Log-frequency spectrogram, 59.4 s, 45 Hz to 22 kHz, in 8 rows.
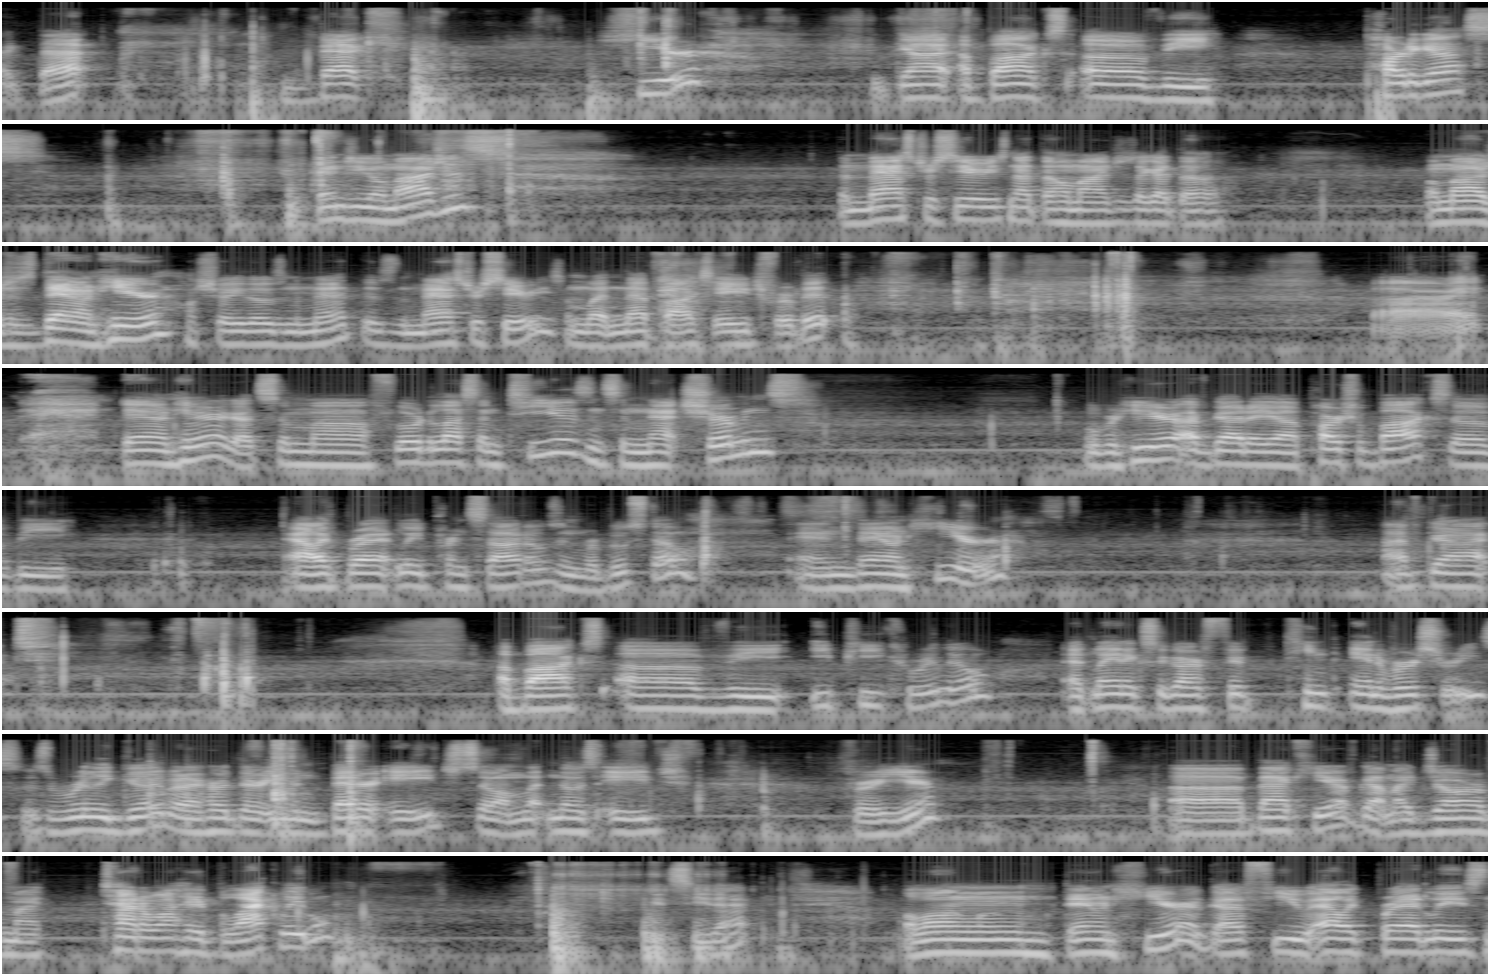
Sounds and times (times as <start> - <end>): Speech: 0.0 - 0.5, 1.4 - 2.1, 3.0 - 3.7, 4.4 - 6.1, 6.8 - 7.7, 9.0 - 10.0, 11.6 - 13.6, 14.6 - 19.1, 21.7 - 26.4, 27.7 - 30.1, 31.1 - 34.9, 36.6 - 37.5, 39.6 - 48.1, 48.8 - 49.3, 50.4 - 53.8, 55.2 - 55.8, 56.5 - 59.4.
